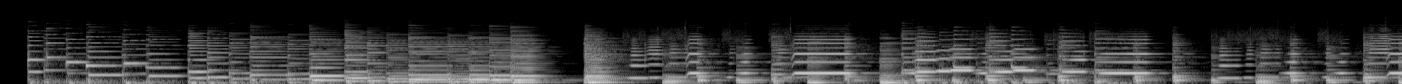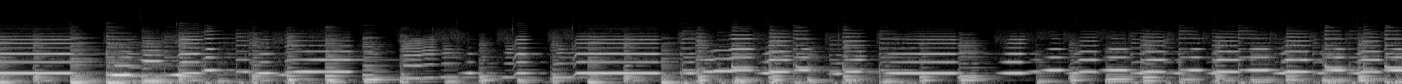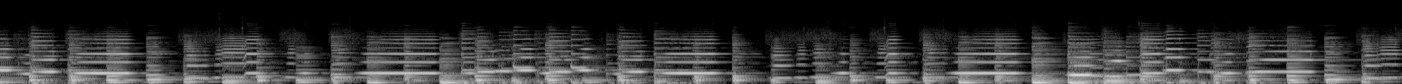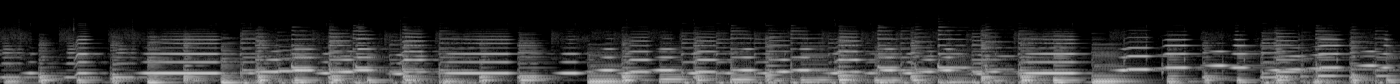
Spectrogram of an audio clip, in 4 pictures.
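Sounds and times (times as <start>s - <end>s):
piano: 0.3s - 56.0s.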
